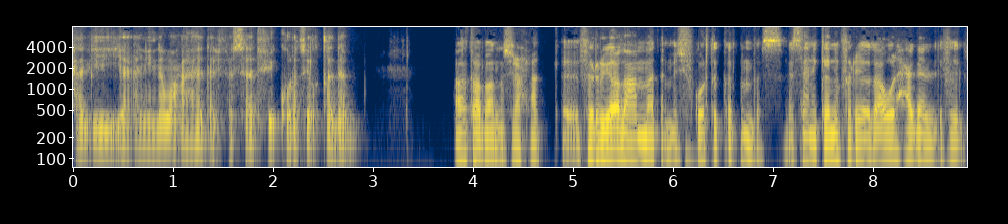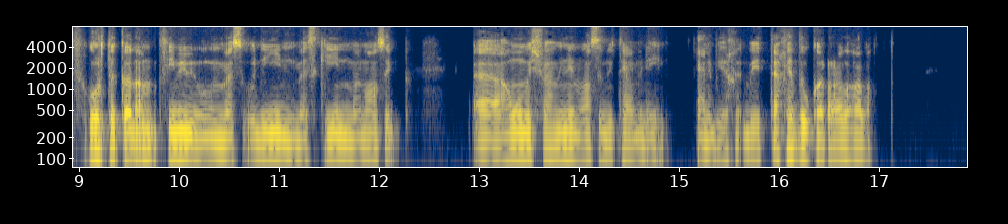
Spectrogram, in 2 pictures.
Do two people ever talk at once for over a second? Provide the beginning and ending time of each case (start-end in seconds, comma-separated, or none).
none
